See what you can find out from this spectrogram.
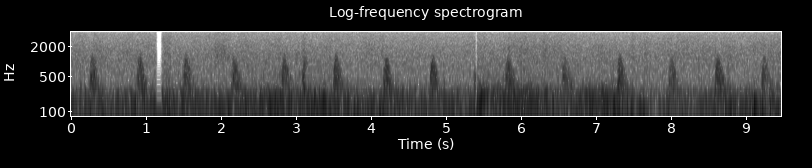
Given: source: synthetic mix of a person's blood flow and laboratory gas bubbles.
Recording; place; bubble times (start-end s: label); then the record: Doppler ultrasound of blood flow; subclavian vein
3.07-3.16 s: bubbles
From the record:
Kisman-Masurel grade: 113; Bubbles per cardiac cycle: 1 to 2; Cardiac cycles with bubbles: 1 to 10%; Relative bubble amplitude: loud (0.450 to 0.775); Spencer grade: 1 (occasional bubble signal discernible with the cardiac motion signal, with majority of cardiac periods free of bubbles); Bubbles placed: anywhere in the cardiac cycle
